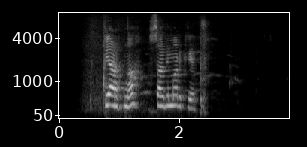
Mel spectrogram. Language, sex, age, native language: Icelandic, female, 40-49, Icelandic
